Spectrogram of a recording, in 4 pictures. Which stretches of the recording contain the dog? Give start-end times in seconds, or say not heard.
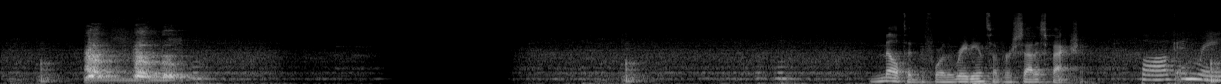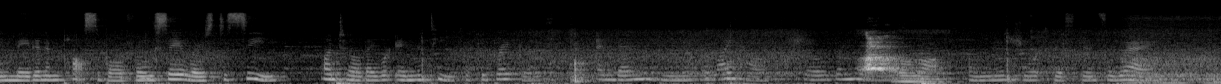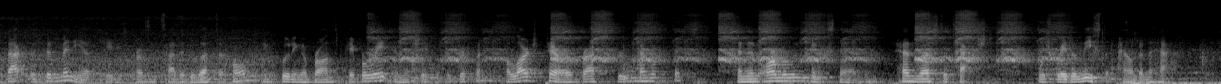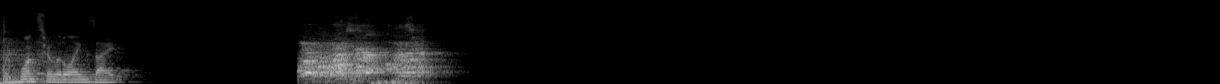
0.8-1.9, 20.8-21.6, 39.6-40.9.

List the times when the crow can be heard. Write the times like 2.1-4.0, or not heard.
28.1-36.8.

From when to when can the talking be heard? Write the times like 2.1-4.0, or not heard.
8.7-37.9.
